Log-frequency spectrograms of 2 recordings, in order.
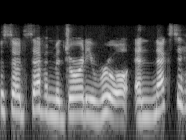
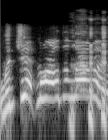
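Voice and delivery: shrill, very high-pitched screaming; 11 semitones higher, 3 dB louder than usual. Retelling what they always scream at the TV: imitating own screaming. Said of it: "I am always screaming".

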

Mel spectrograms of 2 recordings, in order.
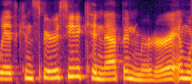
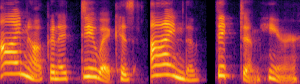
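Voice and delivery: mock cheeky, sassy, sing-song tone. Imitating how the prisoner would refuse, sassy Peter voice. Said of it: "was in a sassy".

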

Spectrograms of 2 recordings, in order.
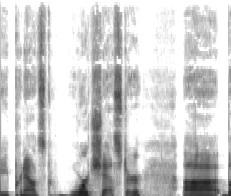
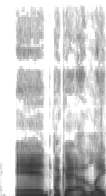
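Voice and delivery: usual speaking voice

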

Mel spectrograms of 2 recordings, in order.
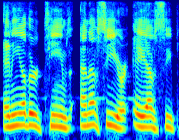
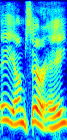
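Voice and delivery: mock Canadian accent saying "eh", higher; 5 semitones higher than usual. Teasing another speaker about sounding Canadian: put-on Canadian accent. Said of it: "if you just said A at the end of it".

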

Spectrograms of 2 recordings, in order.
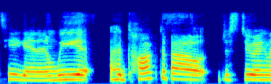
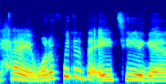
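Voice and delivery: half-kidding, jokingly tossed-out tone. On a freezing December hike, retelling a companion's joking suggestion. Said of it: "he's like started jokingly".

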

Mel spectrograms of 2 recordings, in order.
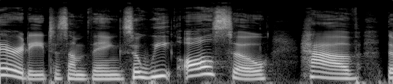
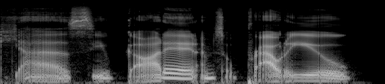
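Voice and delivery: warm tone brimming with relief; 12 semitones lower, 9 dB quieter than usual. Acting out a viewer whose character finally succeeds: acting relieved.

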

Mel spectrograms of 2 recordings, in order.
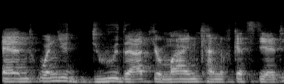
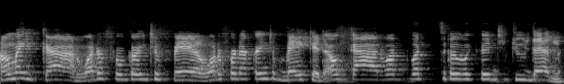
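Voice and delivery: clumsy, bad, very high put-on character voice; 11 semitones higher than usual. Repeating your own head's worried thoughts over again, in Cartman voice. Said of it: "I just repeat that over again in Cartman's voice".

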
